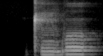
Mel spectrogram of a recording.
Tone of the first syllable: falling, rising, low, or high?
low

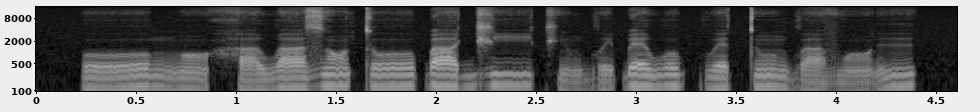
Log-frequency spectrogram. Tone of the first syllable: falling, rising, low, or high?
rising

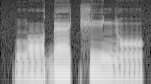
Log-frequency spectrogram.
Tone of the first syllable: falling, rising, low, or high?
low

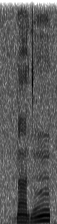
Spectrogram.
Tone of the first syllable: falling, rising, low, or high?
low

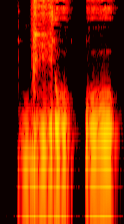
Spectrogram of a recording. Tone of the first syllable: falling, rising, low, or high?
low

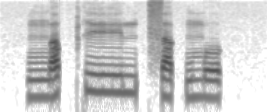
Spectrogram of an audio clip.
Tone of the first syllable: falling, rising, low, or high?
rising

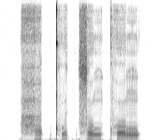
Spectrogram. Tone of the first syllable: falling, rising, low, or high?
rising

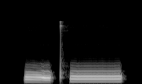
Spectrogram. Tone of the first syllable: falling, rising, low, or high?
low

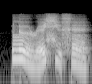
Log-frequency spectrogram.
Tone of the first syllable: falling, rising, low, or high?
falling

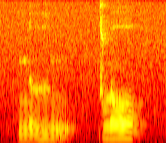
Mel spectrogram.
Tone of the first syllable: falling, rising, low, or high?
falling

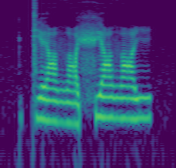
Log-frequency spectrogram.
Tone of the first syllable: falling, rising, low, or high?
low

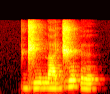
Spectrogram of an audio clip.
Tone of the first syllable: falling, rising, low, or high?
low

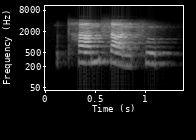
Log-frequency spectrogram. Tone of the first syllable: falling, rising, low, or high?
rising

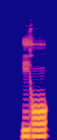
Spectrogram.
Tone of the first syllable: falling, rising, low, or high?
high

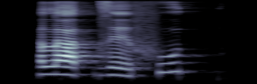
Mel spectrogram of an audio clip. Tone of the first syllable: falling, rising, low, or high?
low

